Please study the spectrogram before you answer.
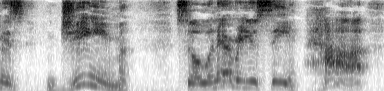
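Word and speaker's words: جيم: His name is Jim. So whenever you see ha, but he's got this, that's Jim. And so this is the sound of an H. This is the sound of a J, ja.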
